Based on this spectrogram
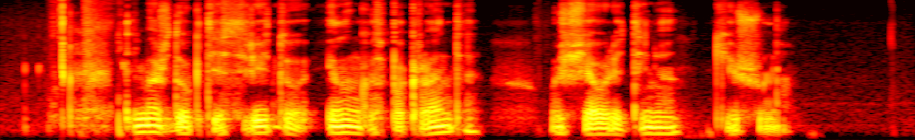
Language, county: Lithuanian, Kaunas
